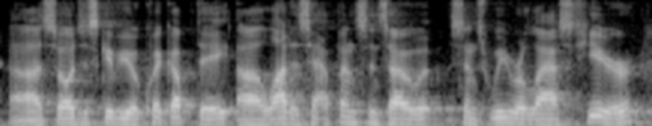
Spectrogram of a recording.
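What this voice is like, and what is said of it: Slightly gravelly, hoarse voice. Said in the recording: “my voice is a little gravelly this morning, I'm recovering from laryngitis.”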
